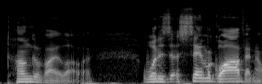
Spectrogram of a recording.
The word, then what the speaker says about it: Tagovailoa: a tongue of iloa people still call him tagovailoa it's not pronounced tagovilo it's tonga vaila what is a samuguavan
